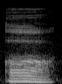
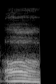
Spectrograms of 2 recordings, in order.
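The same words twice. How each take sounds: First: A long open Ah held out; prolonged ah. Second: Said in the usual way. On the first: Shown as a demonstration. Teacher demonstrating the first syllable of Om, prolonged. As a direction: draw out Ah steadily. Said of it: "but prolonged". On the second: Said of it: "pronounced as the English word ah".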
